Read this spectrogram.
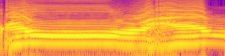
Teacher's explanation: Kemudian pada lafal ra di sini wajib ditebalkan, jangan dibaca ayyu'ammar tapi ayyu'ammaru, tebal ra-nya karena dia ra tafkhim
